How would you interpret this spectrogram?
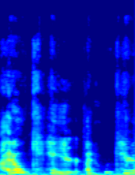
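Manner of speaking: high-pitched, softly mock-whiny protest; exasperated retort. Answering friend's breathing correction, exasperated.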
